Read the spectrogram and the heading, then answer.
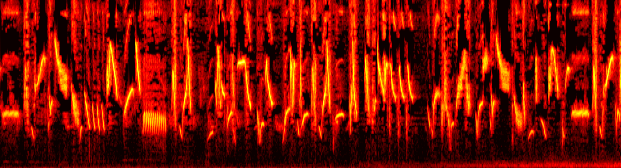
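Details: Clear, lively song of a black-throated canary, dense with quick rising and falling whistles, fast buzzy trills and chirped notes, a faint low hum underneath.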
